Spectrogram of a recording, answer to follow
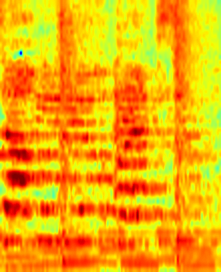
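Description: Children's phonics song: bright music with steady bass notes under a sung melody.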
